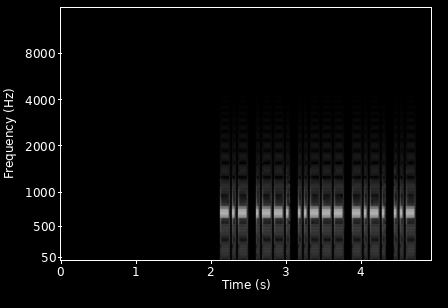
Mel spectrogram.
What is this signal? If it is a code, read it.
Morse code, heard as a keyed tone, about 30 wpm, 700 Hz. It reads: KP2CU
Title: DXCC-100 Call Signs - 5 Characters - 30wpm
